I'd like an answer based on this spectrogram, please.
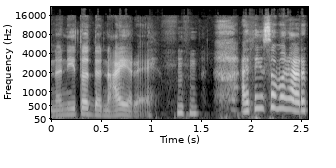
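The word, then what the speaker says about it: Nonito Donaire: So, our first poll here is going to be Mani Pacquiao versus Nonito Daire or is in in the Tagalog uh pronunciation. Nonito Dare.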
